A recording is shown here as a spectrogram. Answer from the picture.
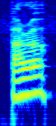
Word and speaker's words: Barrow: pronouncing your surname right is it barrow barrow that's actually really good yeah it's it's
